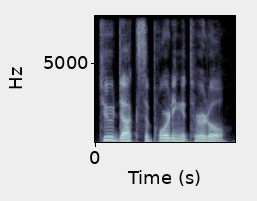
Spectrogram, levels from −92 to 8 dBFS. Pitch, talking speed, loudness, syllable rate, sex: 150 Hz, 160 wpm, -18 LUFS, 4.5 syllables/s, male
